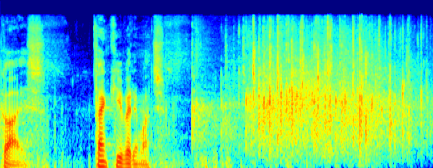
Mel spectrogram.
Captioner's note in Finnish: Applause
